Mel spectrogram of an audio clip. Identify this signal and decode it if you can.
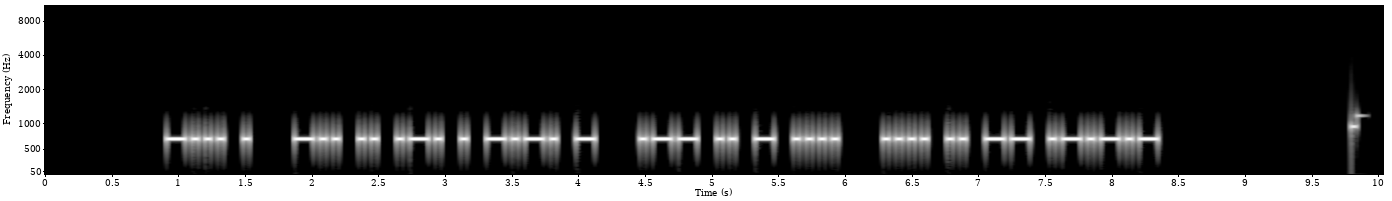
Morse code, heard as a keyed tone, about 25 wpm, 700 Hz. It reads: BE DIRECT WITH HIM.
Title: Sentences from Top 1000 Words - Review Part 2 - 25wpm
